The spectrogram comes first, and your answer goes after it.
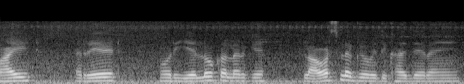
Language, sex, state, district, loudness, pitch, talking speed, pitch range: Chhattisgarhi, male, Chhattisgarh, Jashpur, -16 LUFS, 150 Hz, 165 wpm, 145-165 Hz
